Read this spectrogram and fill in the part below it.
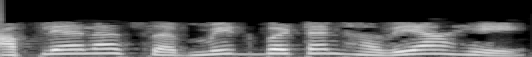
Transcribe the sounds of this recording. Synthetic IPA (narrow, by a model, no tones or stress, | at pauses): apljalasəbmiʈ̚bəʈənɦəʋeaɦe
